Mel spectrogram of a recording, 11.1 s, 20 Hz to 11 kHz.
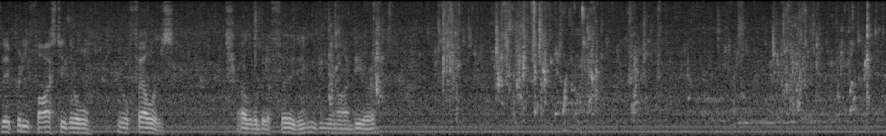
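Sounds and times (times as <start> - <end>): steady low hum: 0.0 - 11.0
fish splashing at surface: 4.1 - 11.0.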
